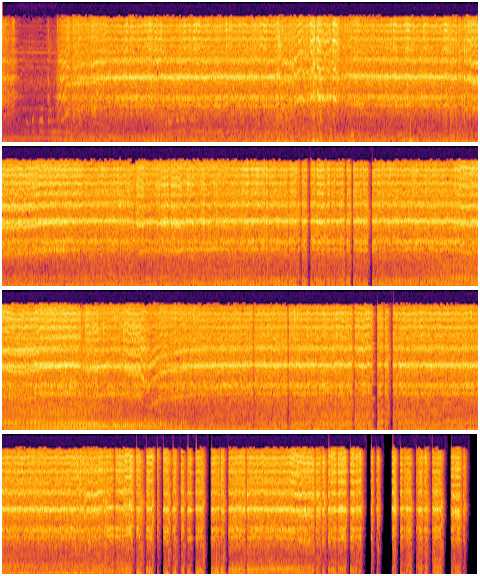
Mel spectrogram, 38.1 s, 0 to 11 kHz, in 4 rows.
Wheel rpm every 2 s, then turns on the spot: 130, 230, 240, 250, 220, 230, 230, 230, 230, 220, 210, 230, 230, 230, 230, 230, 240, 220, 230.
none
